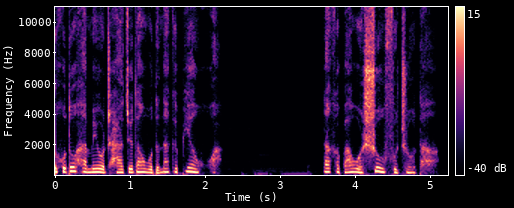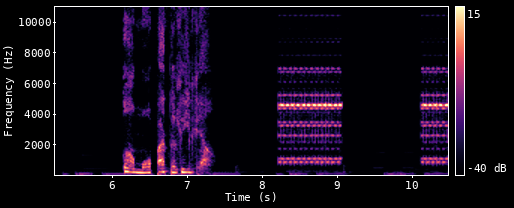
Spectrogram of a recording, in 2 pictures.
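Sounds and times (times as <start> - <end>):
speech: 0.0 - 2.3, 3.6 - 5.2, 6.1 - 7.4
telephone bell ringing in trilling bursts: 8.2 - 9.1, 10.1 - 10.4.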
